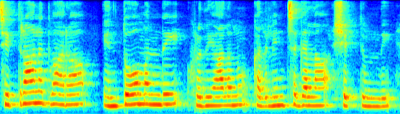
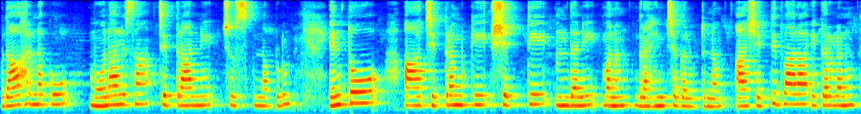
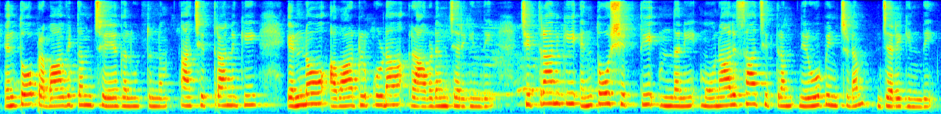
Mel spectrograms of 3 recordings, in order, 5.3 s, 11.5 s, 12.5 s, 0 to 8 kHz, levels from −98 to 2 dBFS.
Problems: none marked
